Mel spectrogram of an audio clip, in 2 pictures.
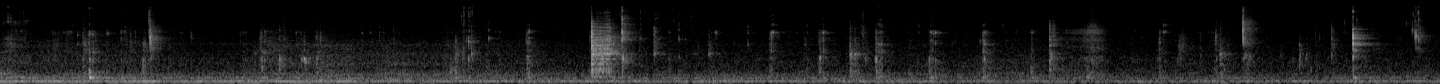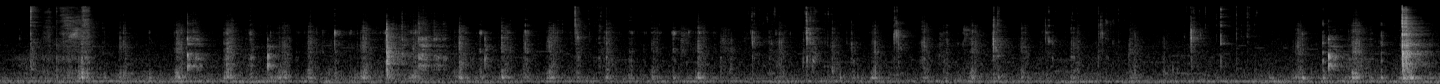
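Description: Close-miked chewing and crunching of crunchy chatpate (a spicy puffed-rice and noodle snack), with many short crackles and occasional clinks of a metal spoon, over a steady low hum.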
